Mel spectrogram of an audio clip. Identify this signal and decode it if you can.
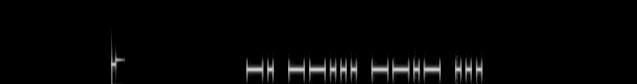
Morse code, heard as a keyed tone, about 22 wpm, 700 Hz. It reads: N7QS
